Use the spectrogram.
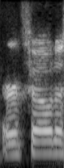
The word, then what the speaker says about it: Ertfelda: Ertfelda? Is that how you say his name? Yep. Ertfelda.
